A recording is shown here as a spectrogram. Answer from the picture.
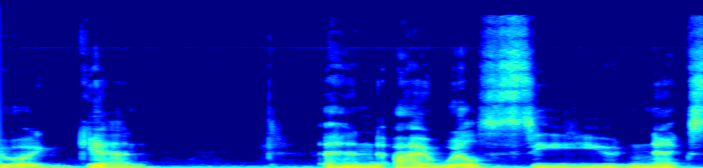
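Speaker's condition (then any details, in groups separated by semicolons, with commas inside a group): Essential tremor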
